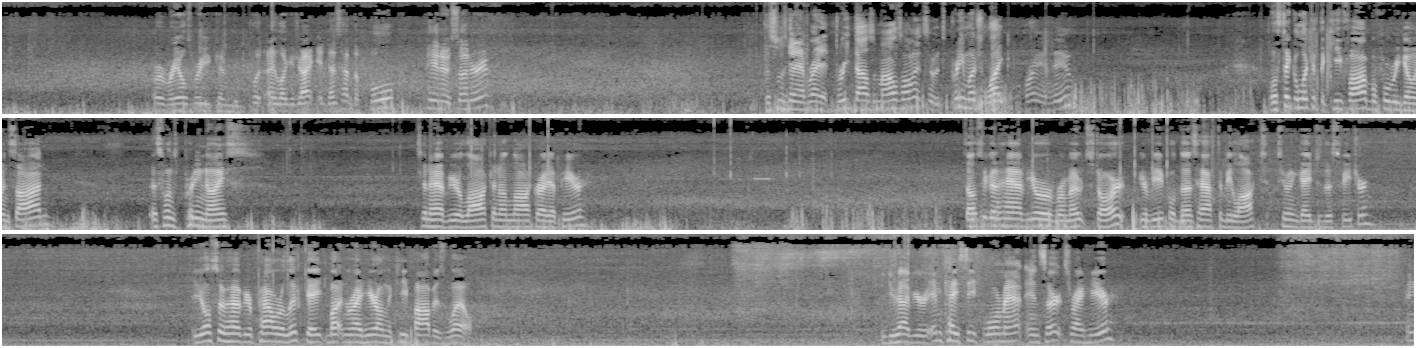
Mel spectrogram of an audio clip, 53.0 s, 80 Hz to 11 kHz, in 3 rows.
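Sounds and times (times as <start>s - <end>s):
wind rumbling on microphone: 0.0s - 53.0s
short faint beep: 27.0s - 27.4s.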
